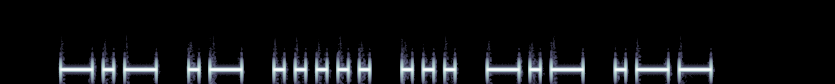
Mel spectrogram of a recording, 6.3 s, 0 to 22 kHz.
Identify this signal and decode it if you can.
Morse code, heard as a keyed tone, about 15 wpm, 700 Hz. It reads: KA5SKW
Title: USA Call Signs - 6 Characters - 8x Character Spacing - 15wpm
